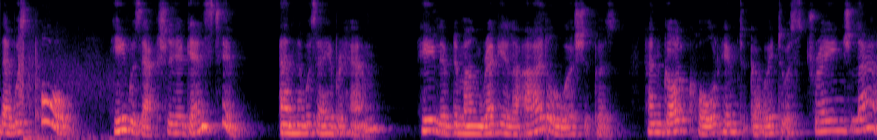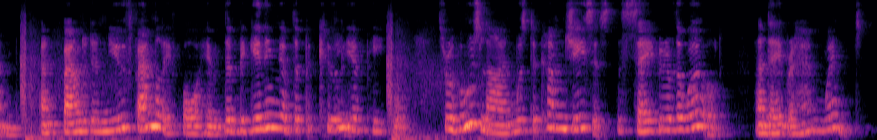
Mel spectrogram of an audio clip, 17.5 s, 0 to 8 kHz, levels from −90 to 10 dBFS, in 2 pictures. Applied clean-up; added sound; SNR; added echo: none; Explosion; 19 dB; reverberation time 0.3 s.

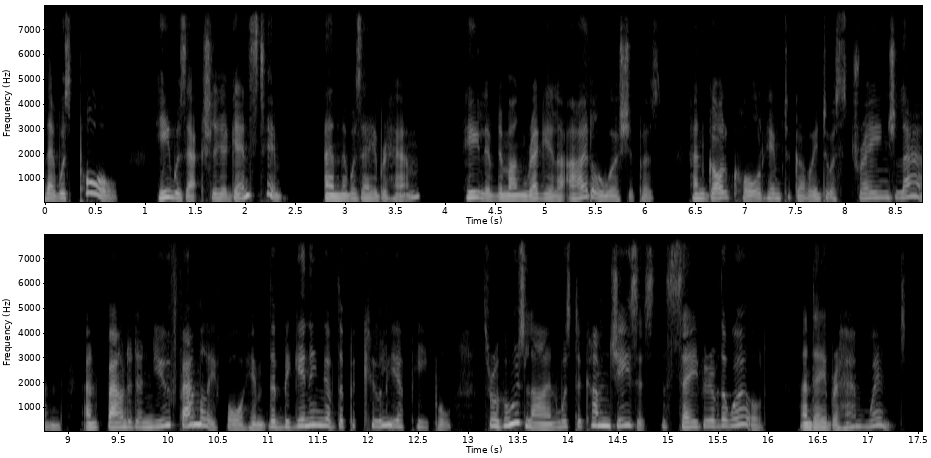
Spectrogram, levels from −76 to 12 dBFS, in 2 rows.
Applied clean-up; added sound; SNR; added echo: none; none; none; none.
